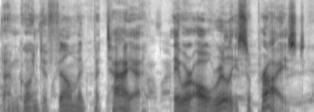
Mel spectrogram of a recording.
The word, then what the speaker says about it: Pattaya: I'm in Pattaya. Yes, it's pronounced like that, with the accent on the last syllable, although they usually call it Pattaya, and it's a wonderful place.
